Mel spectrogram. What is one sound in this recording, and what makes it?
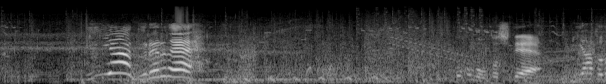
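Bright video game chimes sweep up and down.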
